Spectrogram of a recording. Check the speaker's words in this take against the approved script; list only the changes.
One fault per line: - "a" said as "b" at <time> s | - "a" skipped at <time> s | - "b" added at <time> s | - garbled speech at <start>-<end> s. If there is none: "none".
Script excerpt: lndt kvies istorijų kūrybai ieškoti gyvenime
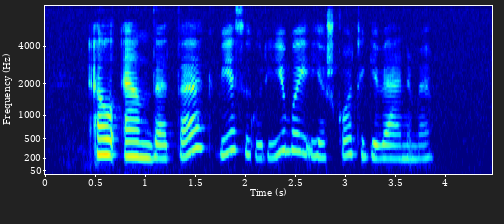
- "istorijų" skipped at 2.0 s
